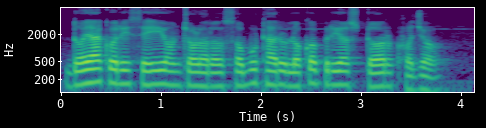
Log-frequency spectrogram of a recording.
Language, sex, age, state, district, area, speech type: Odia, male, 45-60, Odisha, Bhadrak, rural, read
